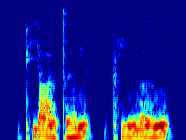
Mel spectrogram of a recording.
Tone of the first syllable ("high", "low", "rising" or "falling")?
falling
